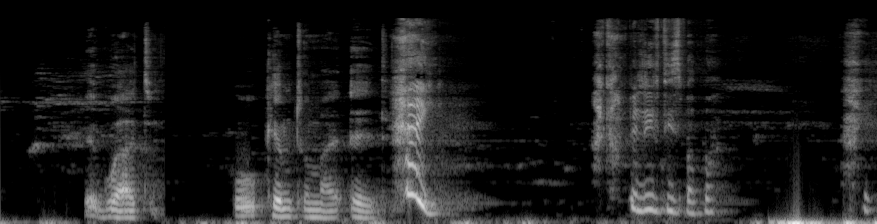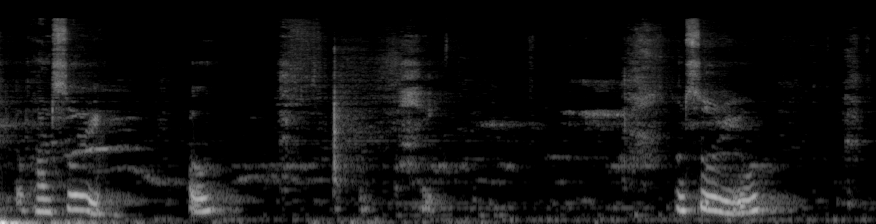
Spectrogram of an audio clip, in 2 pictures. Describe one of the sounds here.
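A young woman speaks tearfully and pleadingly, close by.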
